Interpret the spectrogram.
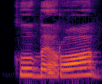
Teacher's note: با کے اوپر جو ہے جزم ہے تو با کے اوپر کلکلہ ہوگا اور را بھی جو ہے موٹی پڑ جائے گی۔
